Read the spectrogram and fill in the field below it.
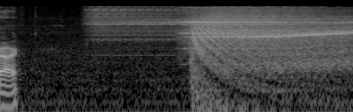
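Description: A magical burst of energy swells with a bright, ringing shimmer.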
